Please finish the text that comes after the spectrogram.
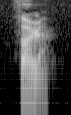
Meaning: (adjective) feminine singular of fou; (noun) 1. madwoman 2. queen (male homosexual)
- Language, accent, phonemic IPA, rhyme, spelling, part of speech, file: French, France, /fɔl/, -ɔl, folle, adjective / noun, LL-Q150 (fra)-folle.wav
